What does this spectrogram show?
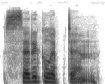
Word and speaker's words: sitagliptin: together and you get sitagliptin emphasize sit and glip glip gets the most emphasis see if you can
